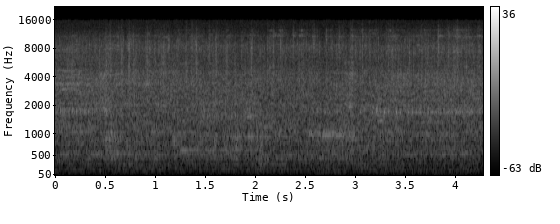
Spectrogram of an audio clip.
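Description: Steady din of a busy pachislot hall: the slot machines' electronic tones over a dense, even clatter.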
